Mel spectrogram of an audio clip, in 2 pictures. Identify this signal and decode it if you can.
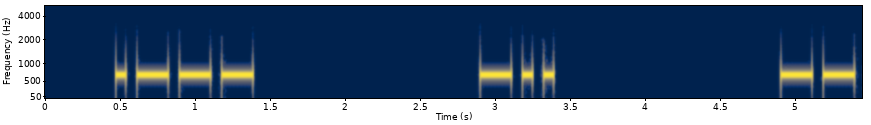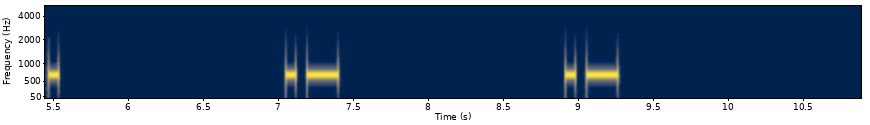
Morse code, heard as a keyed tone, about 17 wpm, 680 Hz. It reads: J D G A A
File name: k7qo / Lesson15(A-J)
